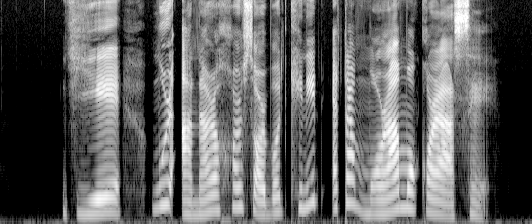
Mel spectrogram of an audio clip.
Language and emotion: Assamese, disgusted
